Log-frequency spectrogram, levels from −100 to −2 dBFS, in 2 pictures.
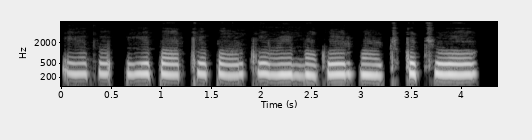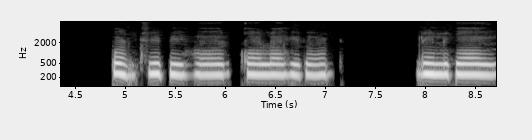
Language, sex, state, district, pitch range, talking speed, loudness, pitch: Hindi, female, Chhattisgarh, Bastar, 235-250 Hz, 80 wpm, -23 LUFS, 240 Hz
